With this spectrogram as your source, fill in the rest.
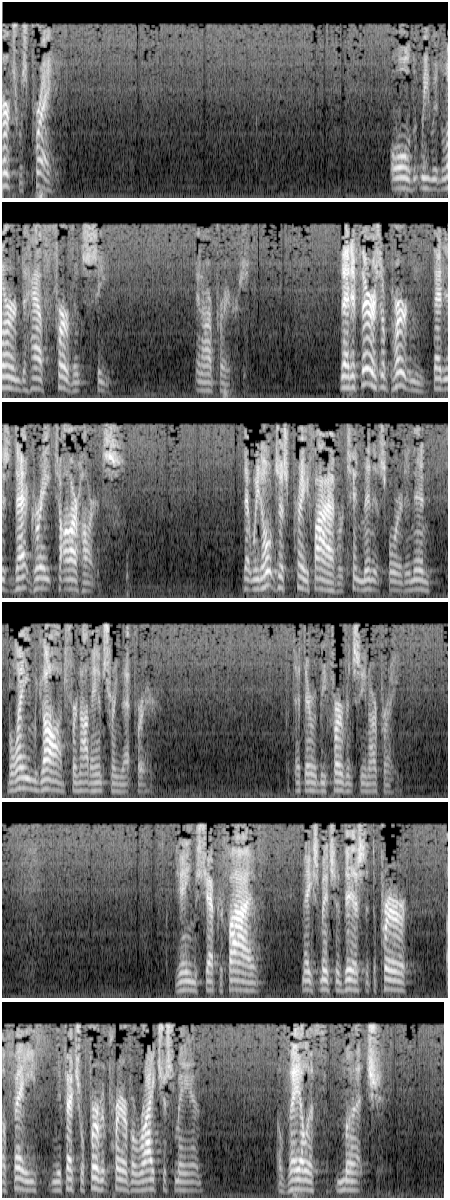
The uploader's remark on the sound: Ketha Heights Baptist Church ~ Live Broadcast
